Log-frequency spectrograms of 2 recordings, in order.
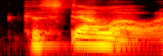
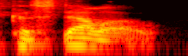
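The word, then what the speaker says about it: Costello: Quarterback KJ Castillo. I got to get used to that. Castello, I guess, is the right pronunciation. I've been saying, you know, Castillo. It's Castello.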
